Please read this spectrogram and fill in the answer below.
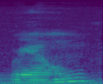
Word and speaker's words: Riom: again, there was an injury to Zach Riom. Yep. Ooh, I said it right. Riom. Think of Manon Riom. Yeah. That's not going to help. The first female goalie to play in the NHL. Same last name.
